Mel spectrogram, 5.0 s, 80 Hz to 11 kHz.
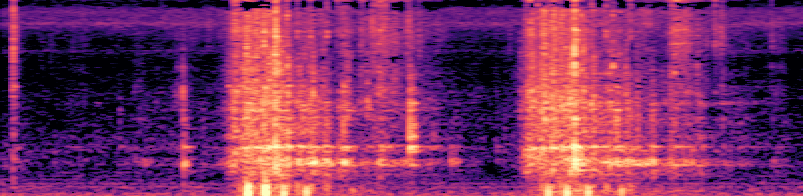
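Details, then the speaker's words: Barn-fresh 1951 Briggs & Stratton 6B-SF, 1.75 hp, 3600 rpm, first start on fresh fuel with choke: two short ragged bursts of firing about two seconds apart, then dies; fuel issue, owner suspects the tank pickup tube. "okay well it's definitely a runner but we've obviously got a fuel issue i don't know if that pickup tube is not working or what"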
